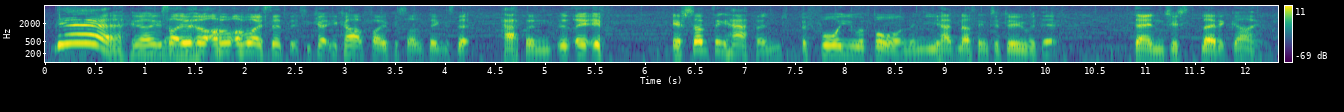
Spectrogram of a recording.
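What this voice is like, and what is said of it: British accent. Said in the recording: “that tremendous British accent”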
